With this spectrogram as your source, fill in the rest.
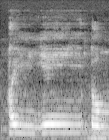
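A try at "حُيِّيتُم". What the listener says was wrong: Lagi huyi bukan ho tapi hu. Huyitum.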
